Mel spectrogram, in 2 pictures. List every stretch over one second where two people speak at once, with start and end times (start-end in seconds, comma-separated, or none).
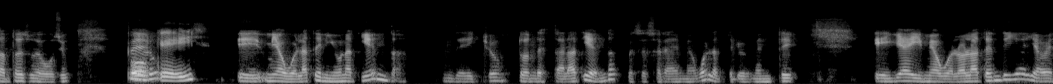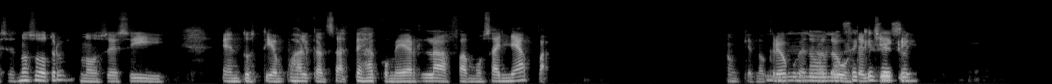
18.2-19.6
